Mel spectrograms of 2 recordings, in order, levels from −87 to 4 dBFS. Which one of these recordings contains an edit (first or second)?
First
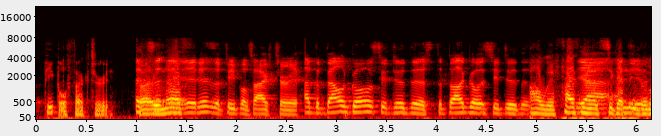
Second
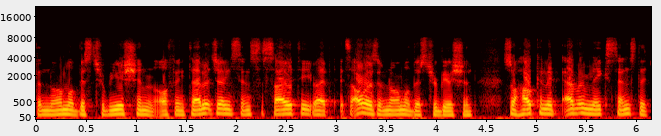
first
